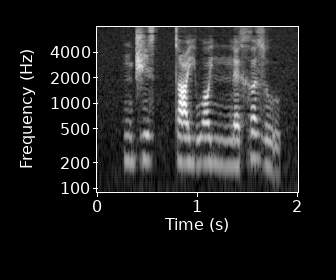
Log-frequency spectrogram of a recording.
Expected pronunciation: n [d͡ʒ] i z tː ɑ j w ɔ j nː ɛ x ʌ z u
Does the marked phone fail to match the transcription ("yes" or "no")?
no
